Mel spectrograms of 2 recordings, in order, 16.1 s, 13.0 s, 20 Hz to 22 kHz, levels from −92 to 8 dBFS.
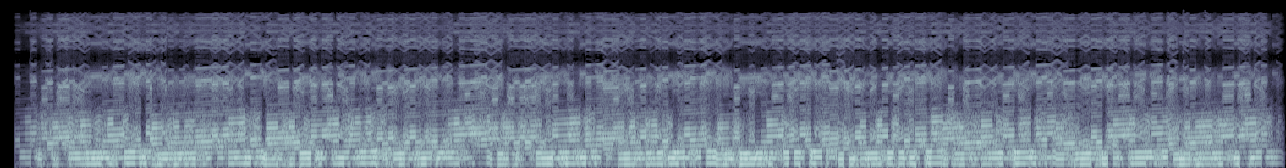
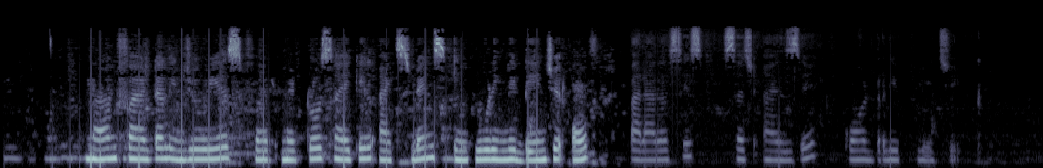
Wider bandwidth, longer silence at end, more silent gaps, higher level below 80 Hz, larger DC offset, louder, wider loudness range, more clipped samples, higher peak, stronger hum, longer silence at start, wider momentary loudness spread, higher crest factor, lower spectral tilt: first, 16 kHz vs 11.5 kHz; second, 0.05 s vs 1.2 s; neither; first, -42 dBFS vs -58 dBFS; neither; first, -15 LUFS vs -25 LUFS; second, 1 LU vs 16 LU; neither; first, -2 dBFS vs -12 dBFS; neither; second, 0.2 s vs 0.6 s; second, 2 LU vs 22 LU; about the same, 14 dB vs 16 dB; about the same, -5.5 dB/octave vs -4.5 dB/octave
